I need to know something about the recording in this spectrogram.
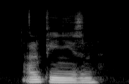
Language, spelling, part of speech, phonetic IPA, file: Polish, alpinizm, noun, [alˈpʲĩɲism̥], LL-Q809 (pol)-alpinizm.wav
